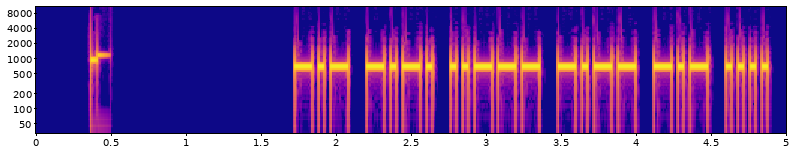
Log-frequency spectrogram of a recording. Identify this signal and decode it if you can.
Morse code, heard as a keyed tone, about 30 wpm, 700 Hz. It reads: KC2YKH
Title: USA Call Signs Repeated 2x 30wpm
